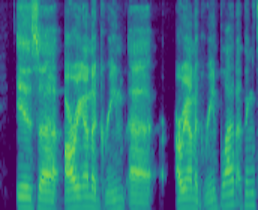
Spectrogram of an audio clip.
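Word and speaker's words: Ariana Greenblatt: I actually liked is uh Ariana Green uh Ariana greenblat I think that's how you say it uh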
